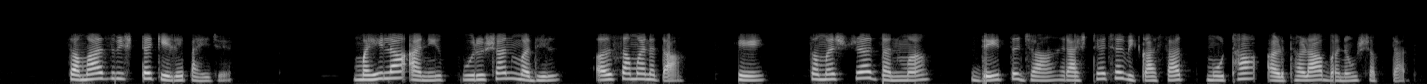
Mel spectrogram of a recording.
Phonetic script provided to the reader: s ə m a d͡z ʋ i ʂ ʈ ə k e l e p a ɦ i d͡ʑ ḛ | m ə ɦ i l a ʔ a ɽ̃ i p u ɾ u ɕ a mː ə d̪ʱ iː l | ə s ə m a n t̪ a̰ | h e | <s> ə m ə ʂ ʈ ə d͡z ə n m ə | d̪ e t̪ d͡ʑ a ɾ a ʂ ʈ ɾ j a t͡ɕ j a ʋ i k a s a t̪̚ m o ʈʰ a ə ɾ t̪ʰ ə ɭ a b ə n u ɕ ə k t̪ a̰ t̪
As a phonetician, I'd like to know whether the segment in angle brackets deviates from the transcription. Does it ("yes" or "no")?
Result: no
